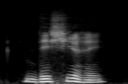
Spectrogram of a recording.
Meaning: 1. to tear; to rip up 2. to tear up emotionally 3. to kick arse, to kick ass, to kick butt, to rock, to rule
- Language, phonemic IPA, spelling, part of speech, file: French, /de.ʃi.ʁe/, déchirer, verb, Fr-déchirer.ogg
